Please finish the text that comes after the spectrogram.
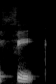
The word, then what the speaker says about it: Fieck: burnout and building success in flow with Fe. I did I do the last name right? It's but it's good.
